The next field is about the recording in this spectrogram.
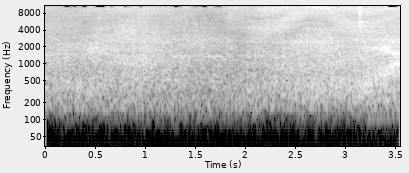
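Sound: sea waves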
